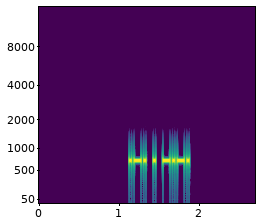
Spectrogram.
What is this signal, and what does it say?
Morse code, heard as a keyed tone, about 40 wpm, 700 Hz. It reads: REC
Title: Top Three Letter Combinations in Words 40wpm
